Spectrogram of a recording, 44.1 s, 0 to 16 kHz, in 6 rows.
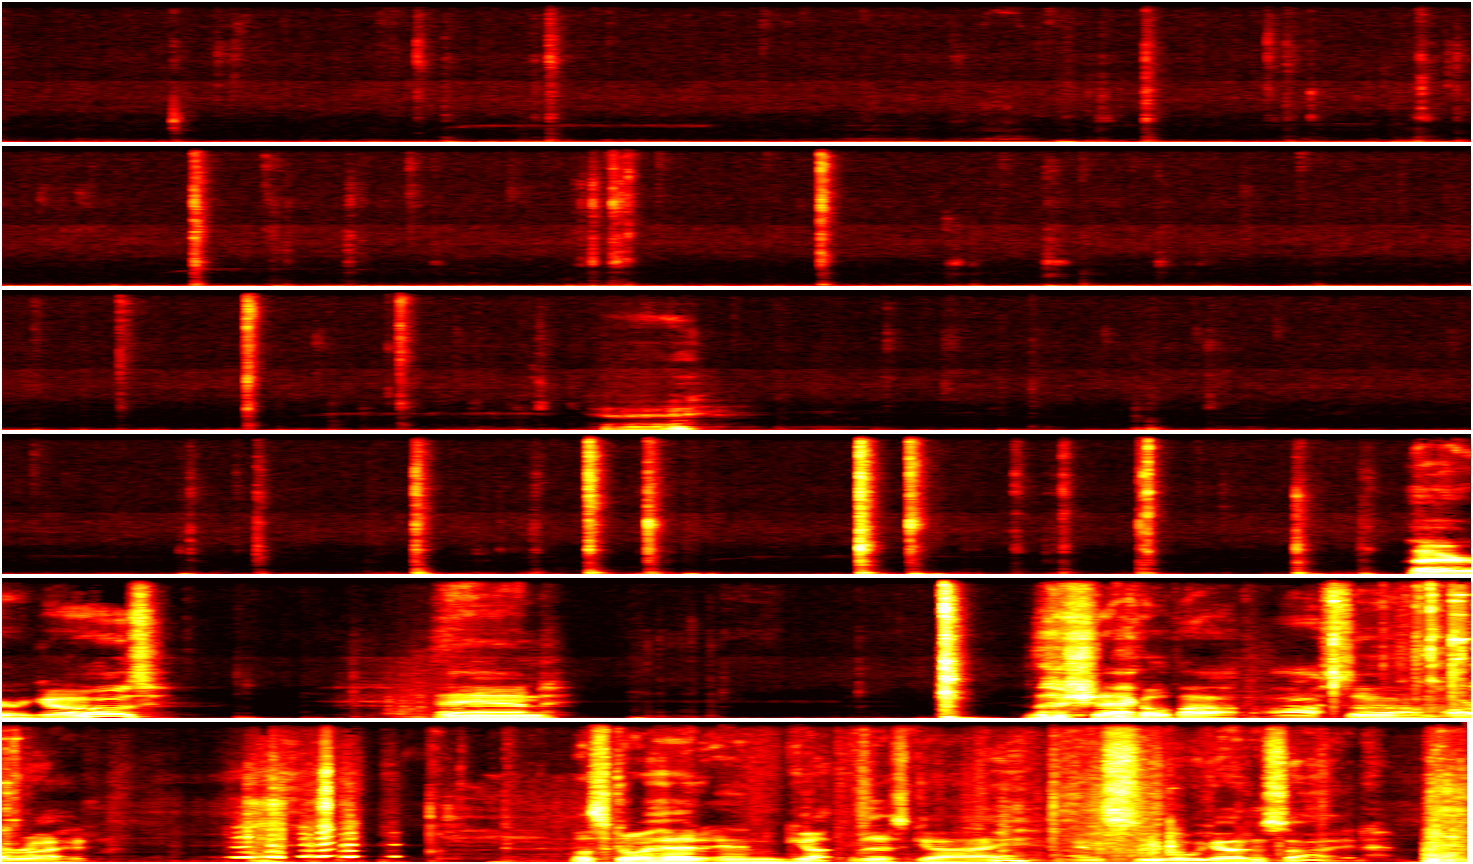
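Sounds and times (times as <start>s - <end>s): steady low hum: 0.0s - 22.8s
lock pick clicking and scraping: 10.2s - 10.6s, 37.8s - 39.0s.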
